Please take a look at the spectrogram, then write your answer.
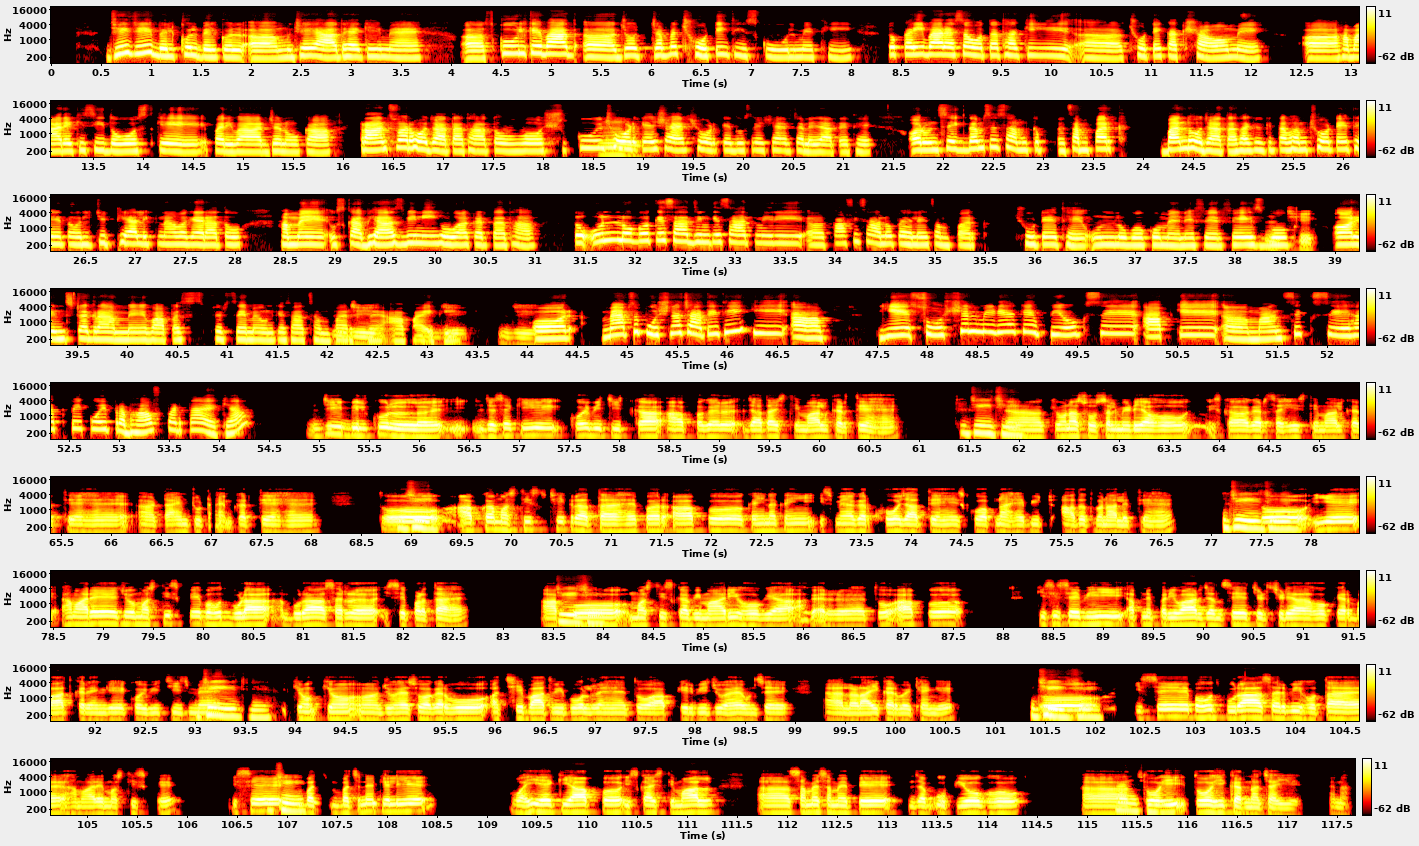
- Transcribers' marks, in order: in English: "ट्रांसफ़र"; in English: "टाइम टू टाइम"; in English: "हैबिट"
- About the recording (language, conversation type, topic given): Hindi, unstructured, आपके जीवन में सोशल मीडिया ने क्या बदलाव लाए हैं?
